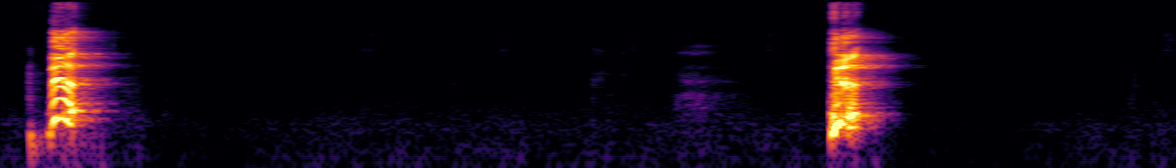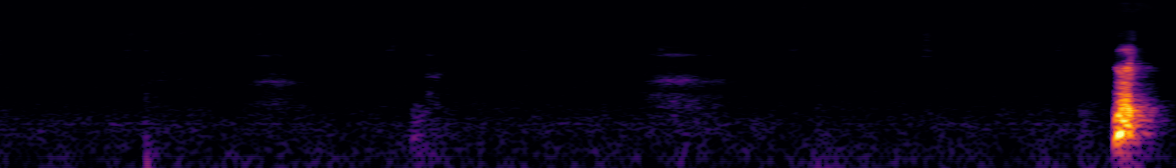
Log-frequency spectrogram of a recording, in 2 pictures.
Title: bad hiccups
